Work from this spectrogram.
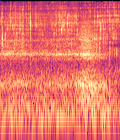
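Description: Water pours steadily onto a garden bed before carrot seeds are sown, a continuous close hiss and splash with no break and no talk.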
